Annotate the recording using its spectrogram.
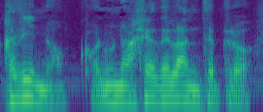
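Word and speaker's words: ღვინო: wine in Georgia is gvino with a G in front but phonetically it is vino.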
